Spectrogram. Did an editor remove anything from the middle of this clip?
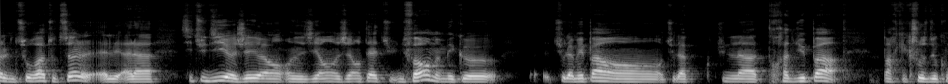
no; 0 cuts

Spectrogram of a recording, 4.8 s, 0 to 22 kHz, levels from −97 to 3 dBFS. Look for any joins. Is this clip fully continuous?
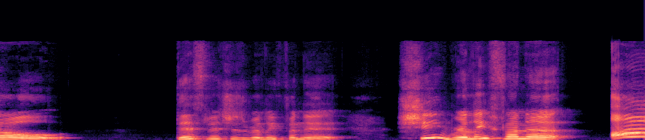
no; 1 cut; at 1.2 s

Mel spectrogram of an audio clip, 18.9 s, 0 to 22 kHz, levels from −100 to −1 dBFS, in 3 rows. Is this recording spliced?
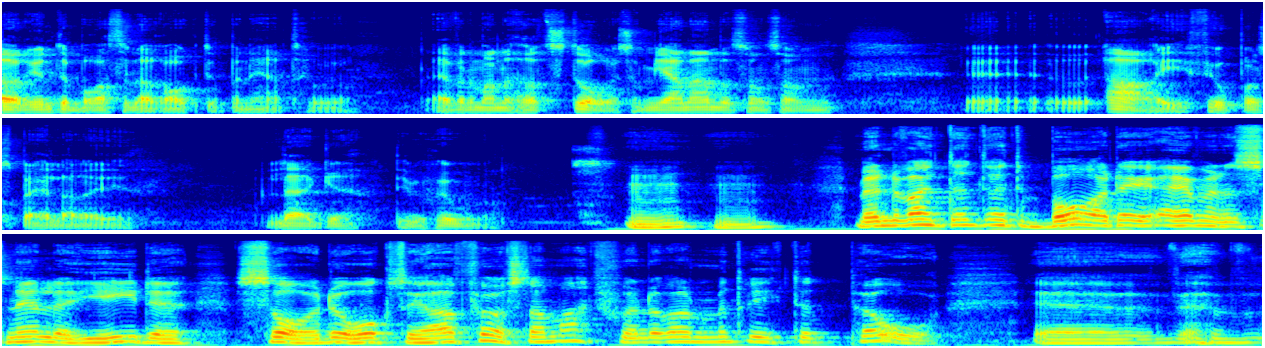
no; 0 cuts

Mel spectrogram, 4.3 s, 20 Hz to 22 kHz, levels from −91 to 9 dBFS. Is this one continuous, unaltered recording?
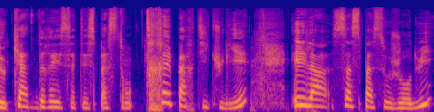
yes; 0 cuts

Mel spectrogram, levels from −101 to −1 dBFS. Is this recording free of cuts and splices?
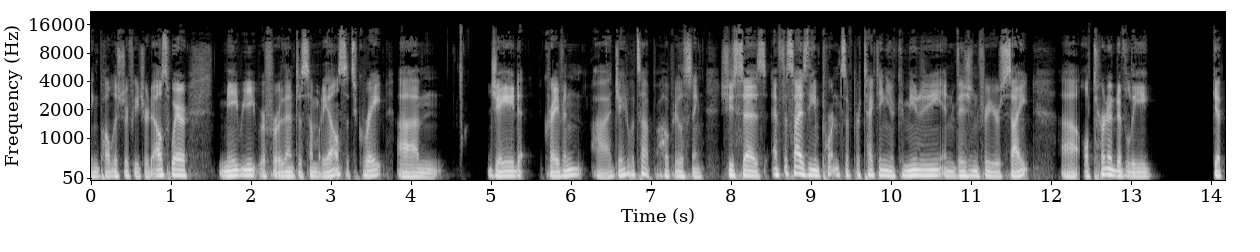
no; 2 cuts; at 3.8 s, 12.3 s

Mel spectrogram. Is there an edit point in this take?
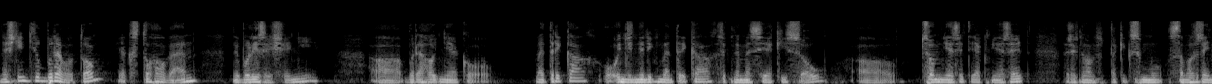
no; 0 cuts

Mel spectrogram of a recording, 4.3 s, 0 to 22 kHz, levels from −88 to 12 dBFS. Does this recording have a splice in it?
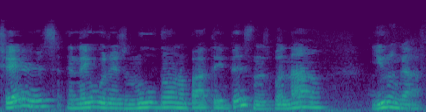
yes; 1 cut; at 1.2 s

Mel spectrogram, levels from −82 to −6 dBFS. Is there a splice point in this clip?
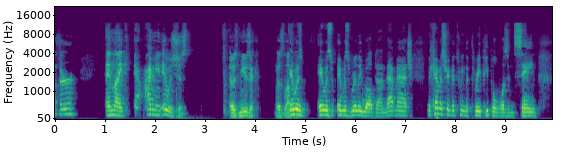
no; 0 cuts

